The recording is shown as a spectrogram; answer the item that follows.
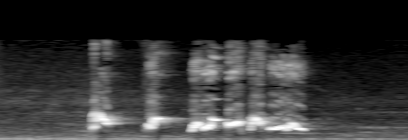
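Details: Red-whiskered bulbul contest-training song, a quick run of six liquid whistled notes rising and dipping in pitch, delivered in roughly one second.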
